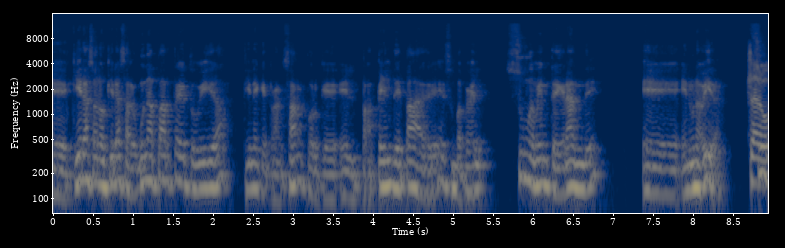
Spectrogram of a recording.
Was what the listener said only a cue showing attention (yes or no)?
no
